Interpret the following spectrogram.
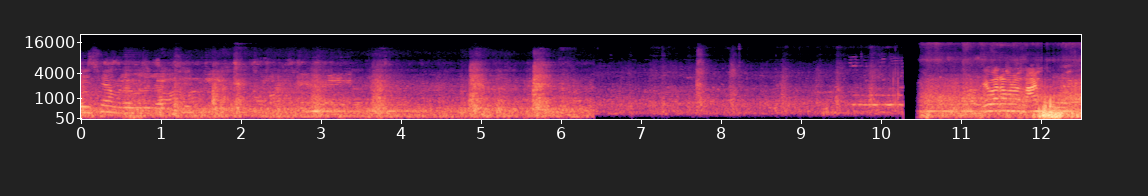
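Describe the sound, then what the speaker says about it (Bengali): Interior of an empty moving train, with steady rumbling carriage noise and rattling throughout, a brief quieter stretch partway through and a sharp cut near the end, while people talk over it. "ট্রেন ছেড়ে দিয়েছে, আমরা এবারে যাচ্ছি।"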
